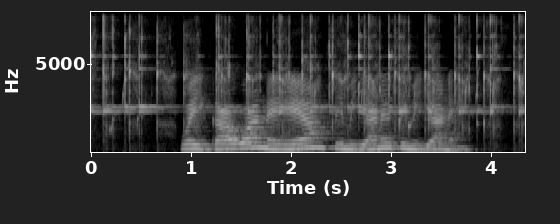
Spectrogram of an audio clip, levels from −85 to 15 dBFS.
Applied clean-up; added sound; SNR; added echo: none; Cutlery, silverware; 6 dB; none.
